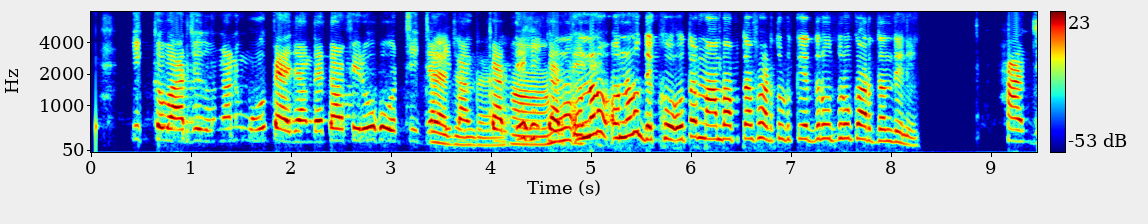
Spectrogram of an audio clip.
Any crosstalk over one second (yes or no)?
yes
